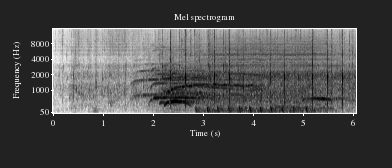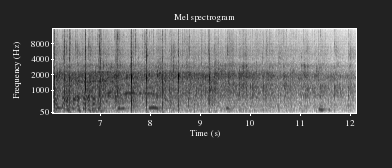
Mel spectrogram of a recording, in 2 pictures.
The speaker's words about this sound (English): Good job cheering. I didn't even just stay there a second. And there, now you can go and sit down. I didn't even remind you guys to cheer, but that was fantastic. Cheer as loud as you can. Remember what we're celebrating.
